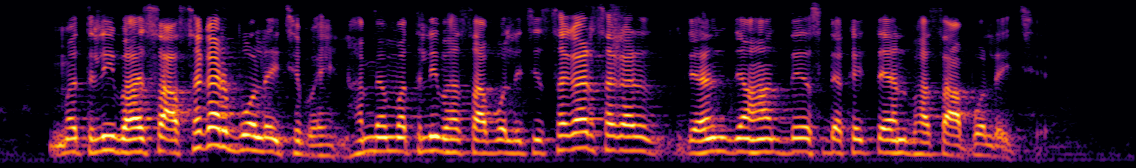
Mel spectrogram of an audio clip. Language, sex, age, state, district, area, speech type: Maithili, female, 45-60, Bihar, Begusarai, urban, spontaneous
